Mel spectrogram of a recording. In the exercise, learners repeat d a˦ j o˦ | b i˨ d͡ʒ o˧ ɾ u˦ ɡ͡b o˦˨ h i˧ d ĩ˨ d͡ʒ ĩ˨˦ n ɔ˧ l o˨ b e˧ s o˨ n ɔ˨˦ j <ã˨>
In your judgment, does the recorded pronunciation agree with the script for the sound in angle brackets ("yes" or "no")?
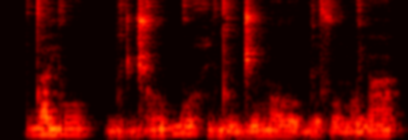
no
